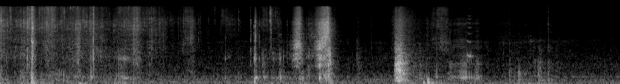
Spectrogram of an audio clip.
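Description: Hands handling a shrink-wrapped trading card box: scattered rustles and light knocks, with a louder scratchy rustle of the plastic wrap about three seconds in.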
